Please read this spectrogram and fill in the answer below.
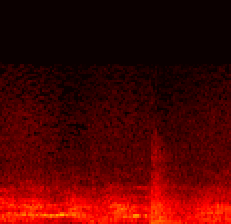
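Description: Arena crowd yelling during a wrestling bout, with a single sharp thud about one and a half seconds in as a wrestler's blow lands on his opponent.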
